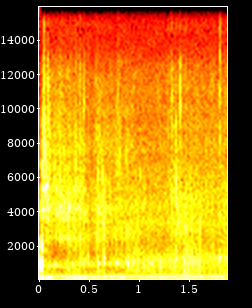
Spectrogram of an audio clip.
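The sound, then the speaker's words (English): A fizzy drink is poured into a cup, giving a steady, soft crackling fizz with a faint constant hum underneath and no talking. “Now let's pour it into the cup.”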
